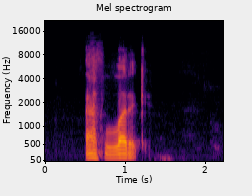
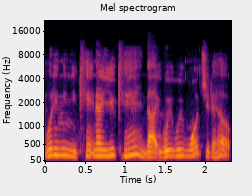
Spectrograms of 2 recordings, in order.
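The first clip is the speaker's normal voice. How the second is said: higher, louder pleading objection; insistent protest; 5 semitones higher, 4 dB louder than usual. Retold or imitated. Coach retells urging a dad to help, insistent. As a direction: refuse to take no for an answer.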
